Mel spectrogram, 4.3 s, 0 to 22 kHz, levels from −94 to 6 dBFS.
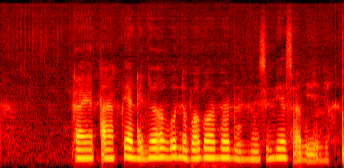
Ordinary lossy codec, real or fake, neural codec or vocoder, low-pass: none; fake; codec, 44.1 kHz, 2.6 kbps, SNAC; none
